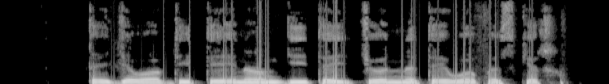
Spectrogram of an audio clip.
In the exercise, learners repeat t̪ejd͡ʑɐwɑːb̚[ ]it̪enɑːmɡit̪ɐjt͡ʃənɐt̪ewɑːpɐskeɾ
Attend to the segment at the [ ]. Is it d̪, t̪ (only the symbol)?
d̪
